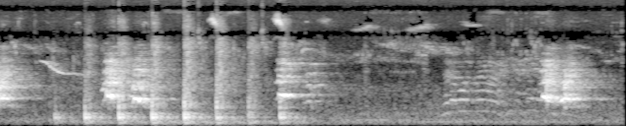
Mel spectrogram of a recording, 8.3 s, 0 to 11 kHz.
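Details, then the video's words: Siberian Husky recorded on 13 March 2021 at 4:17 pm, giving a fast run of about six punchy barks in under three seconds, followed by a softer, wavering vocal passage and a final bark, with quiet voices around. "Husky barking"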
